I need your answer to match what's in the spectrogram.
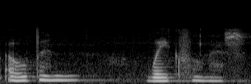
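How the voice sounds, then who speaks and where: A woman teaching meditation, guiding softly paced practice in a soothing, unhurried manner with long pauses between short phrases. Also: lowish voice, little pitch movement, breathy edge. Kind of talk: guided meditation. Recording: muffled, reverberant hall recording.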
